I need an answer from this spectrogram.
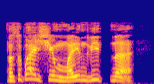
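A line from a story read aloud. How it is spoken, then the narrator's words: Cheerful yell. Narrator (Russian): весело заорал благополучный мордатый Павел Судаков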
